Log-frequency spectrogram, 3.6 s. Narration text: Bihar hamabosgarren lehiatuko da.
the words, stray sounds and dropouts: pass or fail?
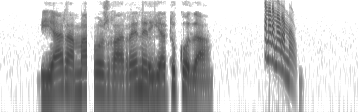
fail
